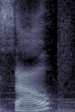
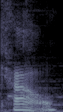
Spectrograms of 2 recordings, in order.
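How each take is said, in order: First: The word begins with a soft S sound. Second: The word begins with a hard K sound. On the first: The speaker calls it right. "It's supposed to be sow?" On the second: The speaker calls it wrong. "I thought they pronounced it cow"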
